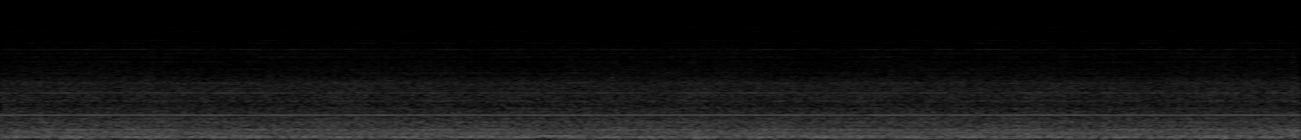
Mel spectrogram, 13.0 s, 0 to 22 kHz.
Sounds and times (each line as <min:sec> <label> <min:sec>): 0:00.0 drone of CPU fan 0:13.0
